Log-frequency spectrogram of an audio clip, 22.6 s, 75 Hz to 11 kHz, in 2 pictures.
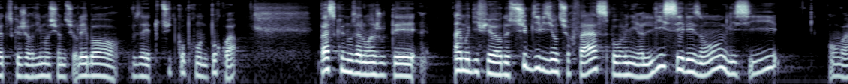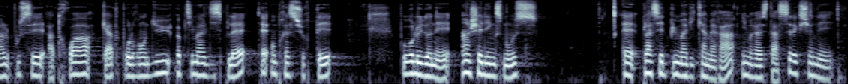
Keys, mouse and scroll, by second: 1.5 click, 2.5 Tab, 4.2 click, 7.7 middle click, 10.4 click, 10.9 click, 11.7 click, 11.9 click, 12.5 click, 14.5 t, 15.4-15.9 scroll up 7, 16.8 click, 17.5 click, 18.1 t, 19.2 KP_0, 20.2 Tab, 21.9 a, 22.2 a.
